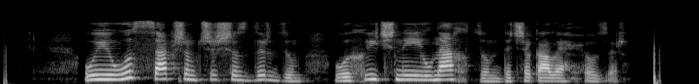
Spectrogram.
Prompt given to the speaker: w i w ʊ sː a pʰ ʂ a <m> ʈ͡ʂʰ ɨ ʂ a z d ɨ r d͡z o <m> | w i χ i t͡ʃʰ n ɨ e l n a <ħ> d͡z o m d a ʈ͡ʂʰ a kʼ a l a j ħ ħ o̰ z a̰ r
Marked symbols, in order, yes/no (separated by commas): yes, yes, no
